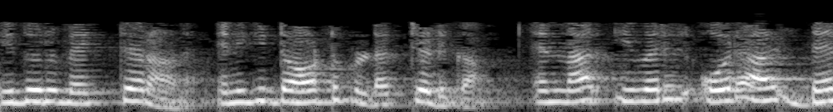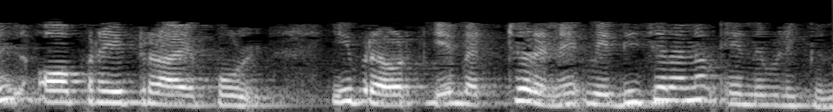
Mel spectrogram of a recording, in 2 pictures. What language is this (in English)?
Malayalam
